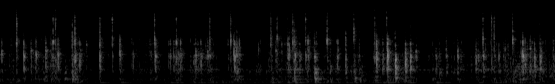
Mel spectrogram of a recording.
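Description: Dense fingertip typing on a rainbow-backlit mechanical keyboard with plastic keycaps produces a rapid, uneven stream of short, dry clicks and clacks. Each keystroke is bright and crisp with almost no ring, centered in the upper mids around 1.5 kHz, with very little low end.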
